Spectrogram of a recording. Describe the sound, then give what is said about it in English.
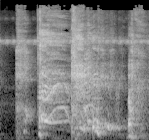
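A person imitates a cough, voicing several rough hacking bursts in quick succession, loud and breathy with no other talking. “Next to you, you hear a cough.”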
